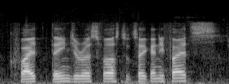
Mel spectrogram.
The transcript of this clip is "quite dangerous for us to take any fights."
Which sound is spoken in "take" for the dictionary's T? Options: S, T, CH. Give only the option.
T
